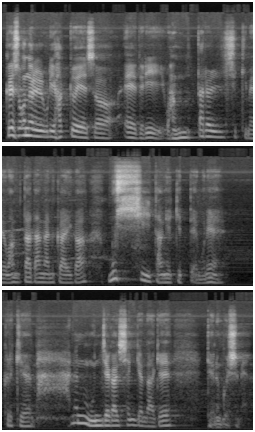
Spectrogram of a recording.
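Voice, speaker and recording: Animated preaching man. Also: medium pitch. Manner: animated, with slow drawn-out emphasis. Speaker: pastor. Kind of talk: sermon.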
